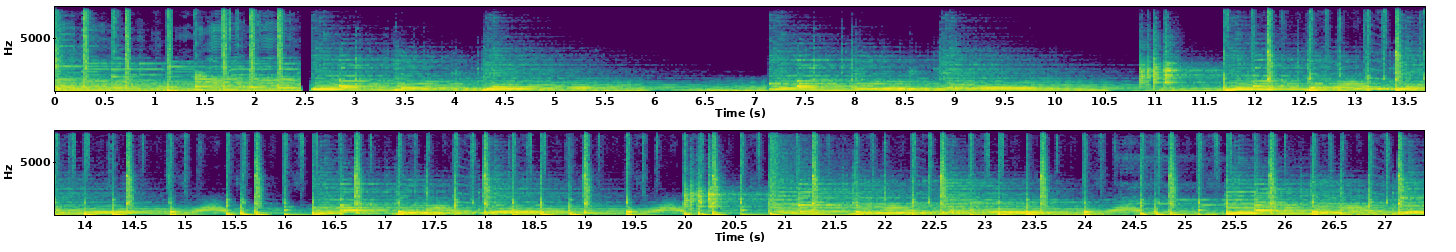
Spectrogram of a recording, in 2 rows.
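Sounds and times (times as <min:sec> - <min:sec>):
Afrobeats guitars: 0:00.0 - 0:06.0, 0:07.2 - 0:10.0, 0:11.3 - 0:27.3.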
